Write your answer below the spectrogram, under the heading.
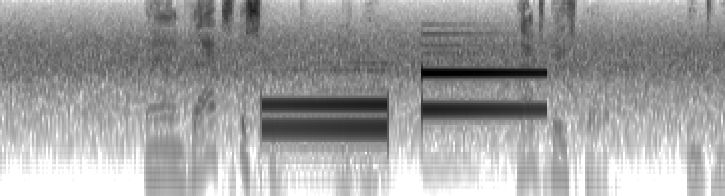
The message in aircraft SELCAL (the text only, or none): DJ-HS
